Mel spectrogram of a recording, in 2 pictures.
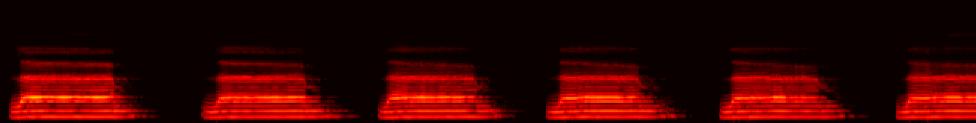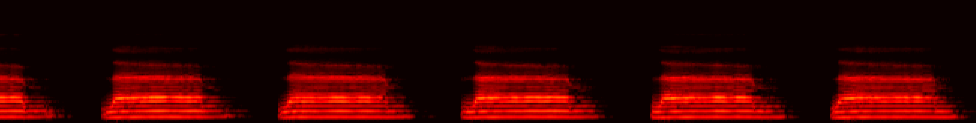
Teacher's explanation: লাম হরফটি পাতলা করিয়া এক আলিফ টানিয়া পড়িতে হয়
